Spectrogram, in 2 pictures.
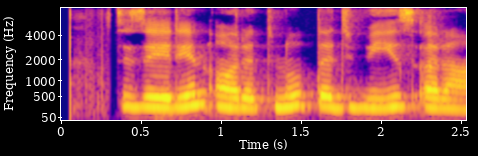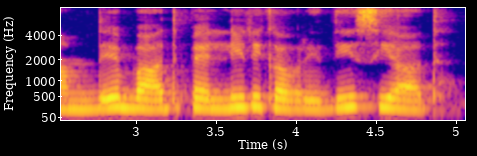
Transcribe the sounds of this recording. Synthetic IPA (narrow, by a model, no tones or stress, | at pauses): sɪzeːɾɪjənʔɔːɾət̪nũːt̪əd͡ʒʋiːza̰ːɾaːmd̪eːbaːd̪pɛːliːɾɪkəʋɾiːd̪iːsɪjaːd̪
